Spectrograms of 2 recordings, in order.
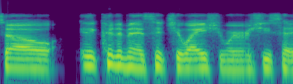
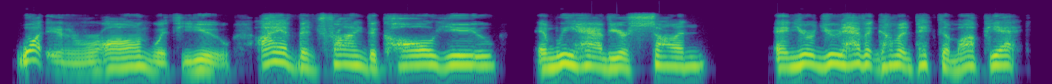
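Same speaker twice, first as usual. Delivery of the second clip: acted-out heated, angry, berating scolding rant; 3 semitones higher than usual. Recounting how a man came in yelling at her before guests, retelling him yelling. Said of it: "he starts yelling at me".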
